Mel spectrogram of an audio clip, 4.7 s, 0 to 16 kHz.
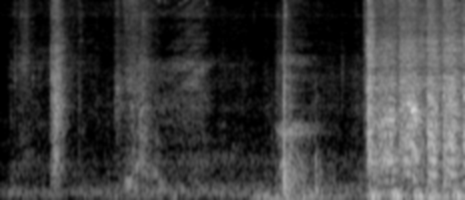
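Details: Plymouth Neon that sat at least 8 years, trying to start it: a quiet stretch with a few knocks, then a loud steady churn of the starter spinning the engine over without ever catching; cranks, won't start.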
